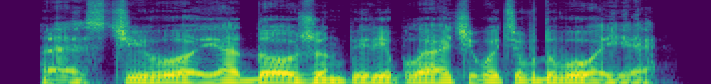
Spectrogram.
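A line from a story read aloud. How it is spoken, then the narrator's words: Zombie grumbling. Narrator (Russian): проворчал зомби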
